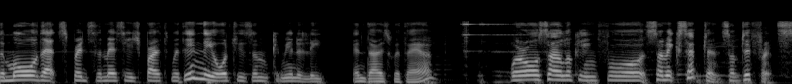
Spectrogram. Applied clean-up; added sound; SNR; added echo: neural mask model RNNoise.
